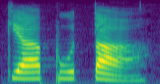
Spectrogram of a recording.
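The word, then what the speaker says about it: キャプチャー: Card jadinya kado. Kado. Kemudian capture jadinya kyaputa. Kyaputa.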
